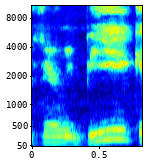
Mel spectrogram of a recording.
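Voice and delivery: ordinary talk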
